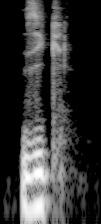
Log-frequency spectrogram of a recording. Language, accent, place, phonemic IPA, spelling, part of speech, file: French, France, Lyon, /zik/, zique, noun, LL-Q150 (fra)-zique.wav
- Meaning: alternative spelling of zic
